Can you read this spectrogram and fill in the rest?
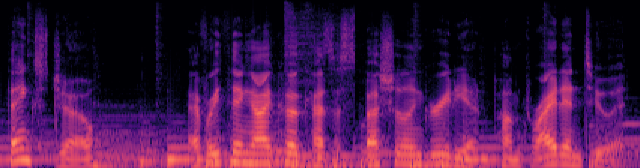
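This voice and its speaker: A man's voice: medium pitch, lively intonation, brisk, music in the background, lightly acted. A man acting a hospitable lodge cook in a 1930s-style radio mystery. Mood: pleased. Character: hospitable male lodge cook named Harold.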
